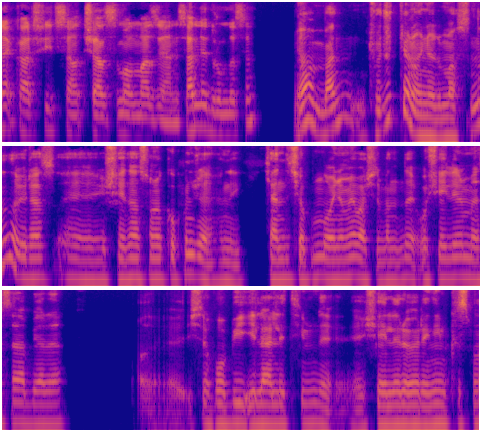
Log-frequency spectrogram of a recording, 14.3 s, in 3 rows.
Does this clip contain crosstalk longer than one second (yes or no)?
no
